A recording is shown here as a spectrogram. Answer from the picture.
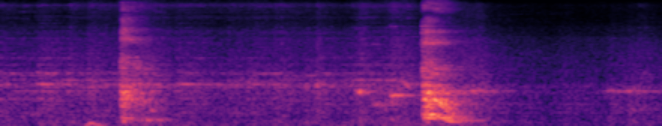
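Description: Two short bursts from a person's voice, like a cough or a burst of laughter, about two seconds apart, the second louder and falling in pitch, over faint dance music.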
